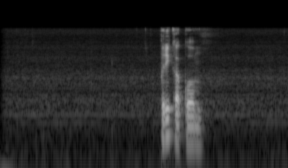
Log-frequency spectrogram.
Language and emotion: Russian, neutral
